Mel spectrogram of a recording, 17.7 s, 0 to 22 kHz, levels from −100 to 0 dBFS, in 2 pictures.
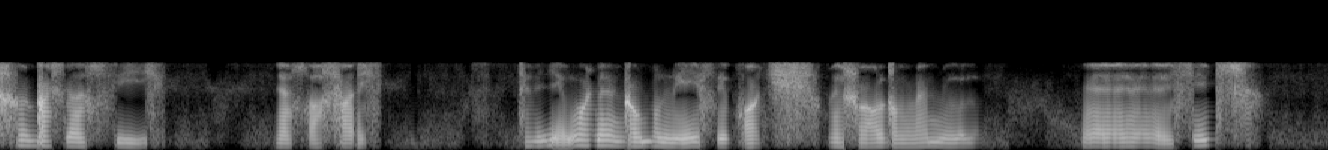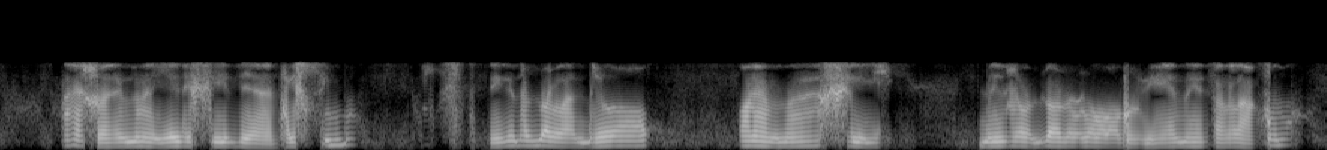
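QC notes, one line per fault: throughout, LPC-10 vocoder: the speech is a harsh, buzzing robot voice with no natural breathiness, sometimes buzzing where hiss belongs or hissing where a buzz belongs, and nothing at all above 3.9 kHz. Each moment is rebuilt by exciting a simple vocal tract filter with either a pulse train or noise, never a blend, so any wrong voicing choice is heard outright. The heavy damage fits a 2.4 kbit/s LPC-10 stream.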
